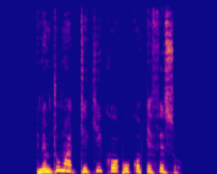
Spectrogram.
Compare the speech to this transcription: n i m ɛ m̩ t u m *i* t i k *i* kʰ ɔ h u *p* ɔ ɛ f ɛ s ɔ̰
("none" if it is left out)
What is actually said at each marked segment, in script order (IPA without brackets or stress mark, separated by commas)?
a, i, k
